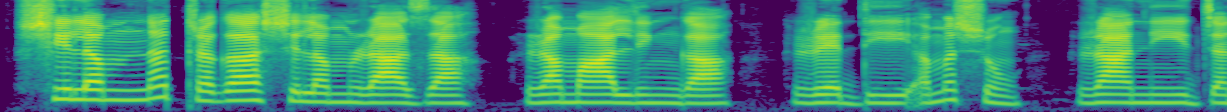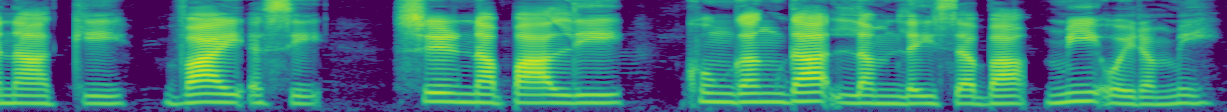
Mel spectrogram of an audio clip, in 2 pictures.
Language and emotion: Manipuri, neutral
